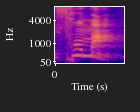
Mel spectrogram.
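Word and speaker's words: σῶμα: 用希腊语的话就是 soma 这个发音。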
